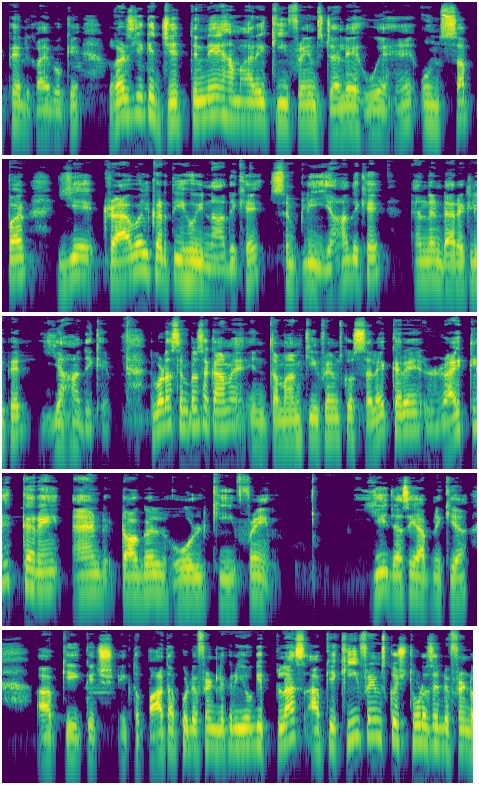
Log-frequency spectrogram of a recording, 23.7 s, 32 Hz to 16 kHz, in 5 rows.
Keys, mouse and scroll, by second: 5.7-11.6 drag, 14.3 right click, 17.3 click.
